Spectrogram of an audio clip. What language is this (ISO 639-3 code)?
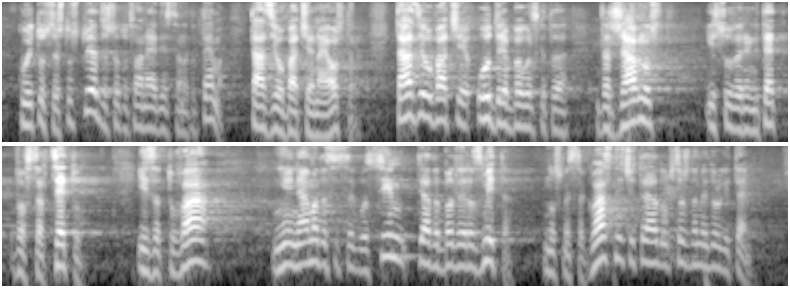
bul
